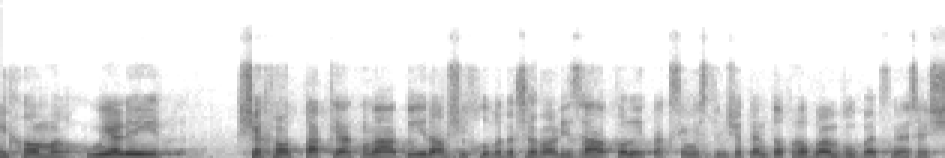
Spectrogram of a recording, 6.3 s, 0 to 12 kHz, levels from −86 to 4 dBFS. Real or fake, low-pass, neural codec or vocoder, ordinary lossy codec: fake; 7.2 kHz; codec, 16 kHz, 1 kbps, FunCodec, trained on Chinese and English, 50 frames a second; Opus, 32 kbps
